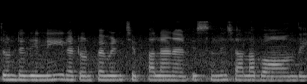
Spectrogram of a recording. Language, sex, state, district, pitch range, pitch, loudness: Telugu, female, Andhra Pradesh, Guntur, 195-205 Hz, 200 Hz, -30 LUFS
